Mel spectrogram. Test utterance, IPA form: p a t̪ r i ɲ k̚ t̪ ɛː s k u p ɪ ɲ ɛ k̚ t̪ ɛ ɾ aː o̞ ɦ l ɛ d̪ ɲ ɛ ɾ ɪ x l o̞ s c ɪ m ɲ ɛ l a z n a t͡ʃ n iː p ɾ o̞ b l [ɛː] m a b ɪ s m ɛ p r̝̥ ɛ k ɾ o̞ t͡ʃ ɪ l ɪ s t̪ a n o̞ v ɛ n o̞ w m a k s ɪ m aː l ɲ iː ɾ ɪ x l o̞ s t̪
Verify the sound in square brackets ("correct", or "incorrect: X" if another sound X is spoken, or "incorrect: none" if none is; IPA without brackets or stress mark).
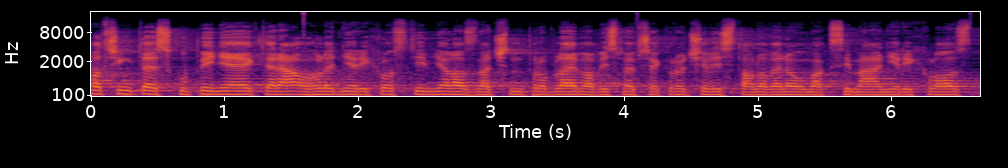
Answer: correct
